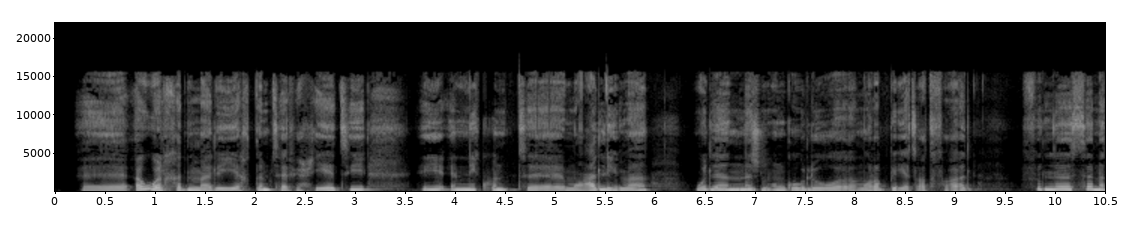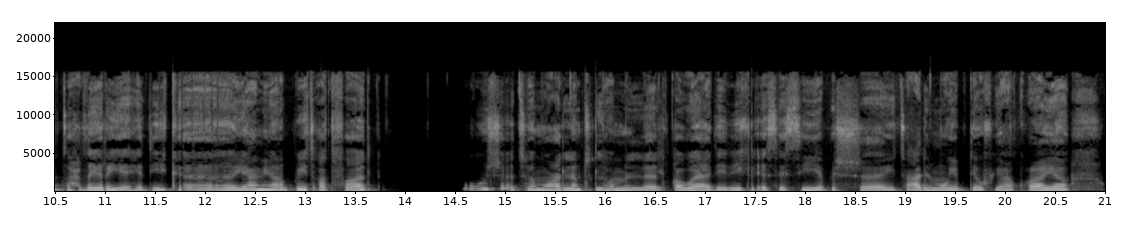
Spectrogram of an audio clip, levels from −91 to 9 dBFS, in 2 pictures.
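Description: From 4.21 to 9.04 s, just after "في حياتي هي إني", packets kept arriving late or not at all. This is repeated packet loss (robotic sound). The receiver patched a couple of dozen holes, each up to 40 ms, by extending the previous sound, covering about 11% of the stretch. The speech turns choppy. The same repeated packet loss returns from 11.54 to 13.80 s, with about a dozen shorter gaps of up to 20 ms and the same robotic texture.

Two short concealed packet losses follow, at 14.68 to 14.72 s and at 15.04 to 15.08 s, the second just before "و علمتلهم القواعد هذيك". In each, about 20 ms never reached the decoder and was filled from the preceding sound. Each leaves a brief smear or wobble.

From 18.13 to 18.81 s, a jitter buffer speed-up trims the backlog. Small pitch-period slices totalling a few hundredths of a second are cut out, so the speech runs at about 105% speed with unchanged pitch and sounds slightly hurried.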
